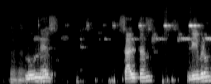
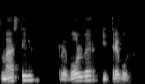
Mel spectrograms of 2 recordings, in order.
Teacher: Tienen la mayor intensidad en la penúltima sílaba y lleva tilde cuando no terminan en N, S o vocal. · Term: Graves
